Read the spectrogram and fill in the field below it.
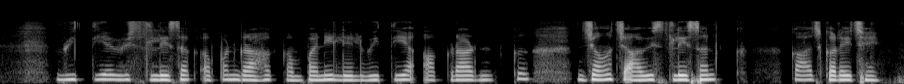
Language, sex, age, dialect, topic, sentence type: Maithili, female, 18-24, Eastern / Thethi, banking, statement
